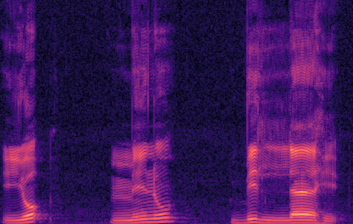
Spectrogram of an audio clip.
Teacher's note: اینجا لفظ جلاله باریک خوانده میشه چون قبلش کسره است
